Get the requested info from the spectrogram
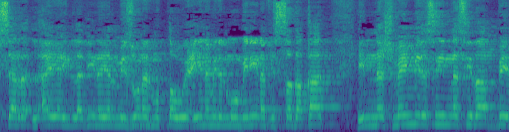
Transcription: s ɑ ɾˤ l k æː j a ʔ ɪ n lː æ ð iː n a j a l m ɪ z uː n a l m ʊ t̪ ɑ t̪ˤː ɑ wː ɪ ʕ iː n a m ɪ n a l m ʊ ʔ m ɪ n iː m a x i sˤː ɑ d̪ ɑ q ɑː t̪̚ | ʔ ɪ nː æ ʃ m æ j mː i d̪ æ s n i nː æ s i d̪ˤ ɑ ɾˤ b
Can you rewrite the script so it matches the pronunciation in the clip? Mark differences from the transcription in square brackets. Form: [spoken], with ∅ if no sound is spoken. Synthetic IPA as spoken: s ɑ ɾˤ l [ʔ] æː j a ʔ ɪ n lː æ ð iː n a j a l m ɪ z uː n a l m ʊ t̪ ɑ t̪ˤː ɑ wː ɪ ʕ iː n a m ɪ n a l m ʊ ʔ m ɪ n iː [n] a [f] i sˤː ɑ d̪ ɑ q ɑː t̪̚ | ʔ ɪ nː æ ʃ m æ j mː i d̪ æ s n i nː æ s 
